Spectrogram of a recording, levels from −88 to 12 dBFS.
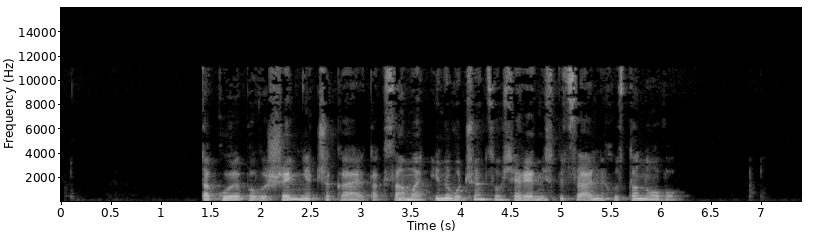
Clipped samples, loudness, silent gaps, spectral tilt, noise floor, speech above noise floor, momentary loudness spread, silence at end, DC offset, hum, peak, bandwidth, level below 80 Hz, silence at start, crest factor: under 0.1%; -22 LUFS; none; -6 dB/octave; -74 dBFS; 53 dB; 6 LU; 1.2 s; under 0.1%; none; -2 dBFS; 11.5 kHz; -52 dBFS; 1.4 s; 20 dB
